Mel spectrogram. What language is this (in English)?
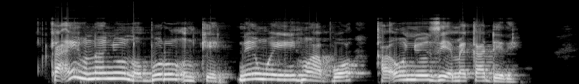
Igbo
